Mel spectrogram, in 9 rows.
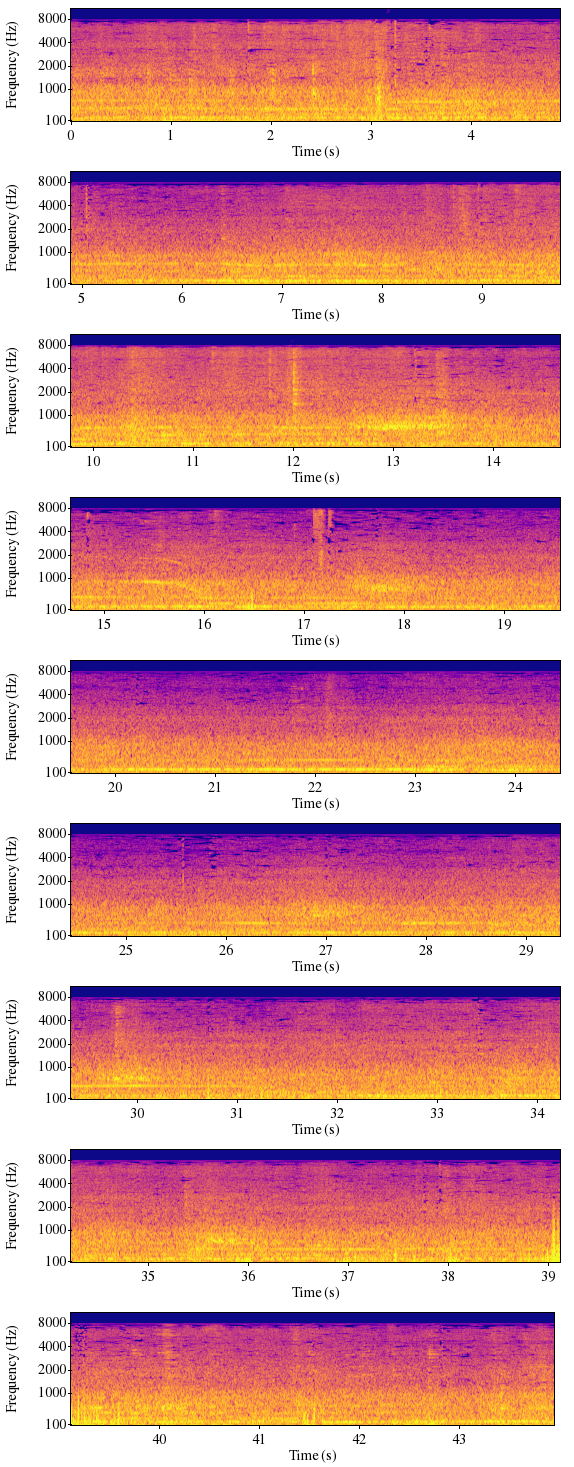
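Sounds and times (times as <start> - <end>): heavy demolition machinery drone: 0.0 - 43.9
road traffic: 0.0 - 43.9.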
